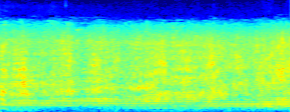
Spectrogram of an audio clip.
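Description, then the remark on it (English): A helicopter by a helicopter airport drones, its engine roar and steady whining hum holding loud and constant throughout with no voices. “And so, oh, I live next to an helicopter airport.”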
